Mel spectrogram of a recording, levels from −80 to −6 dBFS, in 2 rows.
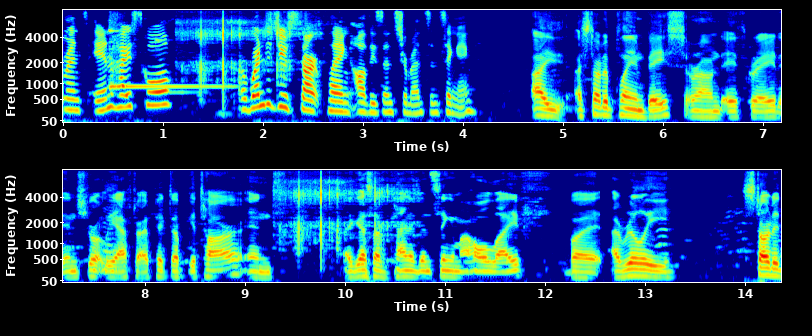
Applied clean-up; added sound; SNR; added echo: classical method Wiener filter.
